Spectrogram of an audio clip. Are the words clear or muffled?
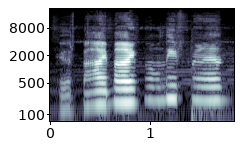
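clear. The words are projected outward and clearly articulated. The speaker calls it right. "project outward and can actually open my lips"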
